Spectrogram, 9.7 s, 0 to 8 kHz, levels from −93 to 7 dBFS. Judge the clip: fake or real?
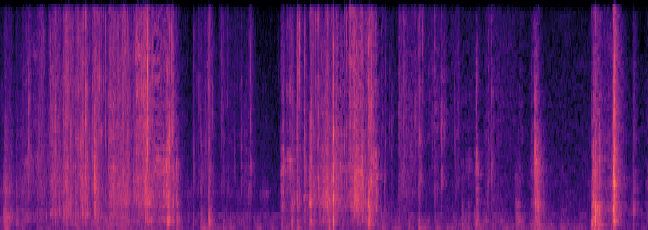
real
